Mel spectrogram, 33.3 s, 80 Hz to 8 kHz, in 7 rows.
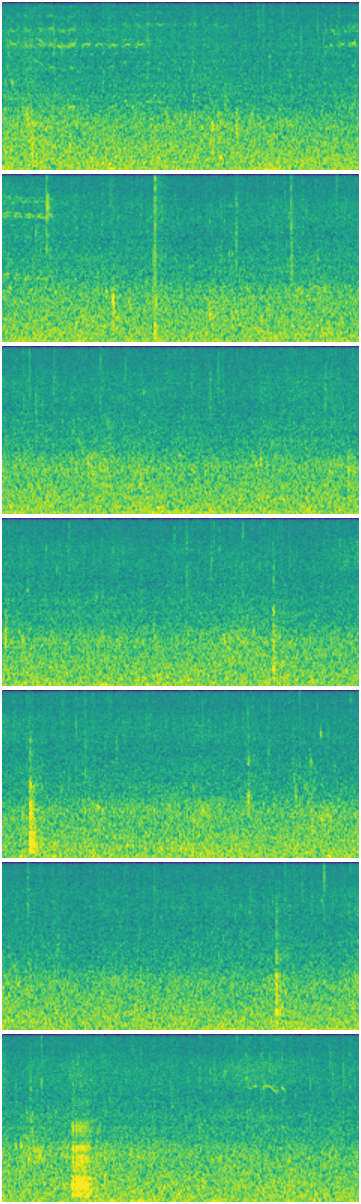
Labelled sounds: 0.7	1.0	Pacific white-sided dolphin, 3.4 to 3.9 kHz
32.0	32.3	Pacific white-sided dolphin, 2.7 to 3.2 kHz

